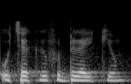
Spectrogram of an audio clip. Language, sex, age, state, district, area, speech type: Malayalam, female, 18-30, Kerala, Kasaragod, rural, spontaneous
